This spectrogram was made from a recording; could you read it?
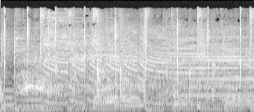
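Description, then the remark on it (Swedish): A short burst of clapping blends with bright, brassy horn notes that step through a few pitches over a steady rhythmic beat, lasting a couple of seconds with no talking; the customary applause and little horn toot played to greet a co-host. “Och som vanligt kör vi en applåd och en liten tuta på det.”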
